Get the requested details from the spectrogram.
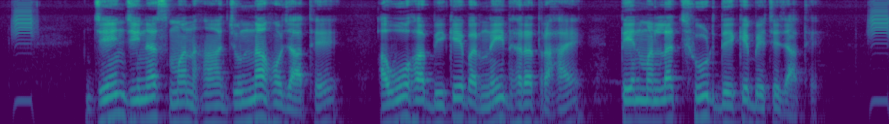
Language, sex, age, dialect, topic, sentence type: Chhattisgarhi, male, 31-35, Central, banking, statement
